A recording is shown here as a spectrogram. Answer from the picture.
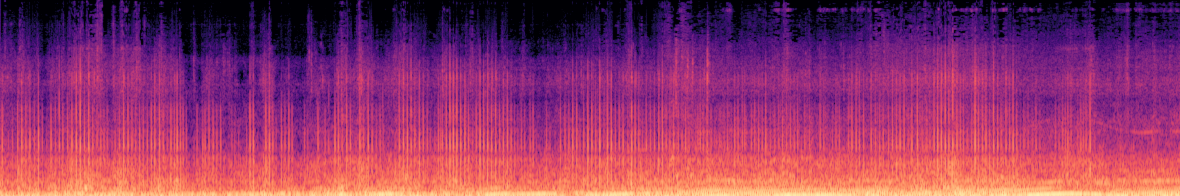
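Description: A Mini's engine running under load as the car drives over a snowy track, heard from inside the car, its note rising in pitch about seven seconds in and again near the end. Frequent short clicks and knocks sound over the engine throughout.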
